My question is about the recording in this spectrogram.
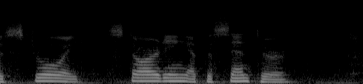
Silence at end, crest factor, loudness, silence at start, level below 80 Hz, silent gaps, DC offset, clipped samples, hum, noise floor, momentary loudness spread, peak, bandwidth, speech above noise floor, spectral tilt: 0.05 s; 16 dB; -37 LUFS; 0 s; -62 dBFS; none; under 0.1%; under 0.1%; none; -59 dBFS; 14 LU; -22 dBFS; 16 kHz; 22 dB; -7.5 dB/octave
